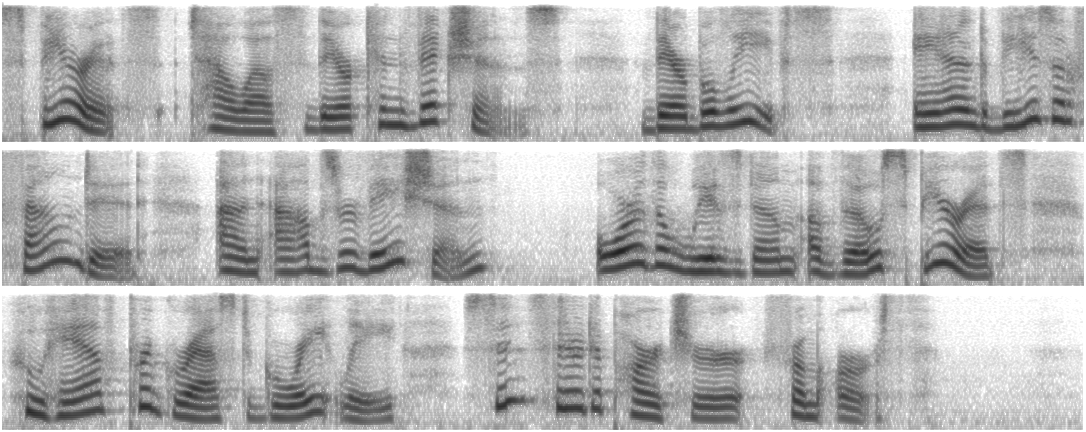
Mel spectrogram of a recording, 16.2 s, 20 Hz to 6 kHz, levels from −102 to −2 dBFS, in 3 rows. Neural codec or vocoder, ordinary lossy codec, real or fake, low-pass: codec, 16 kHz in and 24 kHz out, 0.6 kbps, FocalCodec, streaming, 2048 codes; AAC, 48 kbps; fake; 5.4 kHz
